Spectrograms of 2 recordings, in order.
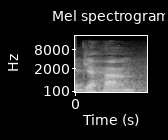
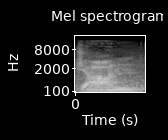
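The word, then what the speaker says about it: ਜਹਾਨ: actually say Jan, but if you are from anywhere else in India they'd say Jahan. Okay, but And- the Punjabi dialect, well, it's not a dialect, it's a language all itself. Yes. It's pronounced Jan.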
